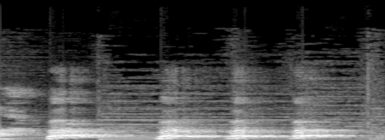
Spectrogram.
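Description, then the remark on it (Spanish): A dog barks four times in a quick, uneven run of loud, mid-pitched woofs, with no talking over them. “El perro que andaba por allí se acercó al caballo y al gallo y dijo, no, no, no, no, la ratona va a ser mi esposa.”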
